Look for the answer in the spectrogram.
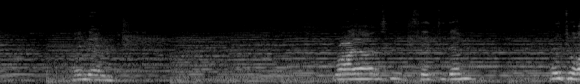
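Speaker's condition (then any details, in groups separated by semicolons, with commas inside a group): Cerebral palsy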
